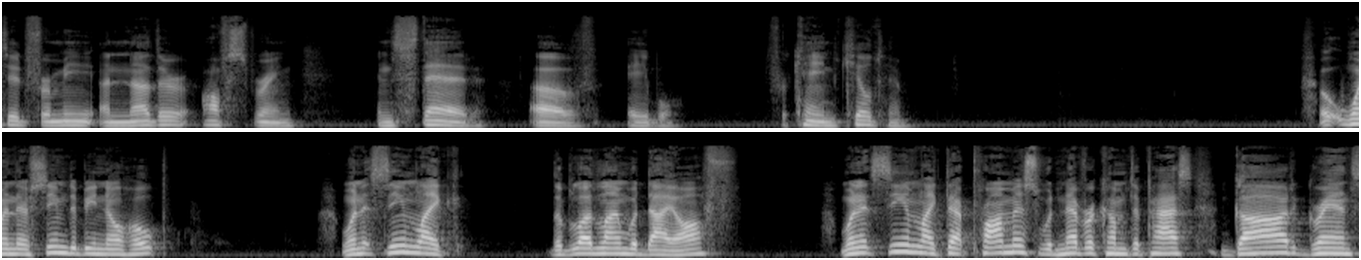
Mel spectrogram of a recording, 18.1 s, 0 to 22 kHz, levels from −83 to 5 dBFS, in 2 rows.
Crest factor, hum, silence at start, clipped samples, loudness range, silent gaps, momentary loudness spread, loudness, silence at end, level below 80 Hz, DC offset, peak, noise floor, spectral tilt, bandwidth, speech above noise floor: 20 dB; none; 0 s; under 0.1%; 13 LU; none; 15 LU; -19 LUFS; 0 s; -64 dBFS; under 0.1%; 0 dBFS; -66 dBFS; -6 dB/octave; 13.5 kHz; 47 dB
